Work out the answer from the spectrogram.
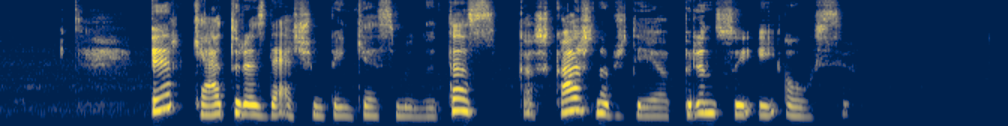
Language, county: Lithuanian, Klaipėda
